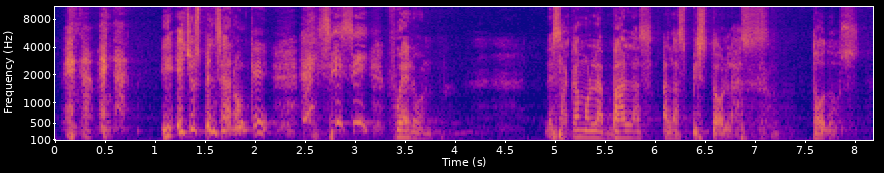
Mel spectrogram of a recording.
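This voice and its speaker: A middle-aged man preaching a sermon as pastor, moving from hushed whispers to impassioned shouting. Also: medium pitch, gravelly, breathy edge. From Colombia.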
